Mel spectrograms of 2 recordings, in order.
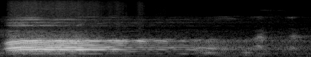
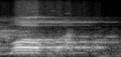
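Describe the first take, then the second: First: It is said slowly and calmly. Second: It is said quickly and hurriedly.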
